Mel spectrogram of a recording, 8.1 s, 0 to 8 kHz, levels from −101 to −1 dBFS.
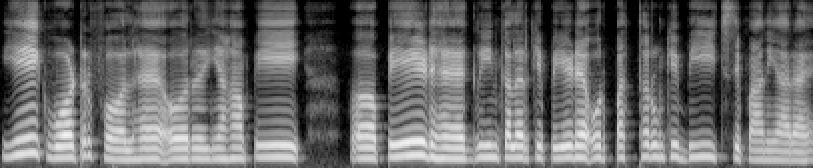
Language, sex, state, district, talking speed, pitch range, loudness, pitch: Hindi, female, Odisha, Khordha, 175 wpm, 180-210 Hz, -16 LUFS, 200 Hz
